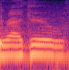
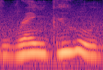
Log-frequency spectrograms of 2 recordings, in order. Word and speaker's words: rangoon: She kept saying ragu, and I was like, rangoon.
